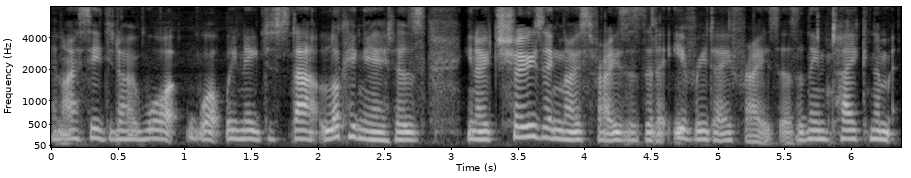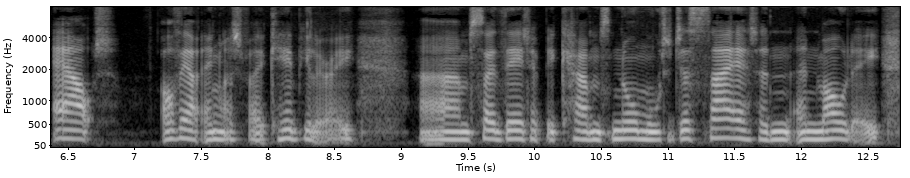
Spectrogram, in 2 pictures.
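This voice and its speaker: A woman talks at a fairly quick pace with a fairly low pitch. Her intonation stays fairly even against a quiet background. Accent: New Zealand. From New Zealand North Island. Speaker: Māori language teacher. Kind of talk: casual chat. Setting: studio.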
